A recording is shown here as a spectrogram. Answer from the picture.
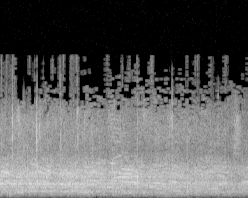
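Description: Crowd of spectators shouting and calling out, many voices overlapping.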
